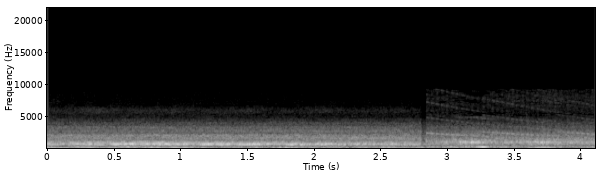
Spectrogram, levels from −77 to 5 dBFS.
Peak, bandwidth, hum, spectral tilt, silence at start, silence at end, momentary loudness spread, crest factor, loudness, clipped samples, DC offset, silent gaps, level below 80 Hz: -2 dBFS; 8.4 kHz; none; -7.5 dB/octave; 0 s; 0 s; 6 LU; 14 dB; -17 LUFS; under 0.1%; under 0.1%; none; -46 dBFS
